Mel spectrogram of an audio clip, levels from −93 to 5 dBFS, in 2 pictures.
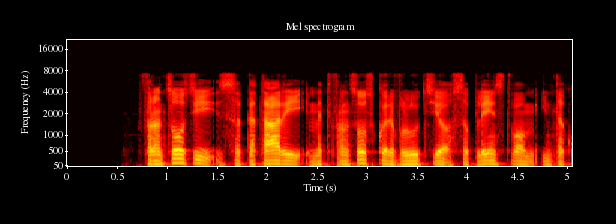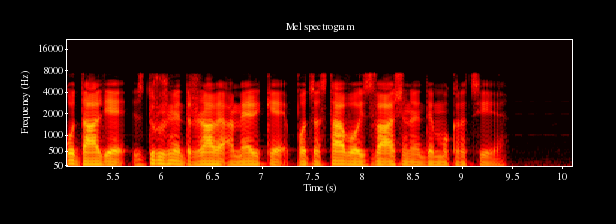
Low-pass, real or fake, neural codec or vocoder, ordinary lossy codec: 7.2 kHz; real; none; none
